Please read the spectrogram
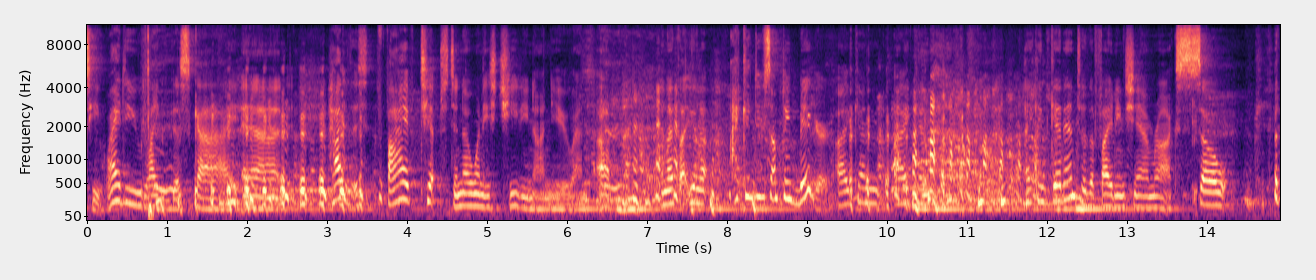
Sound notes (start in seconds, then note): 0.6 panelists laughing; 9.5 all laughing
